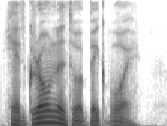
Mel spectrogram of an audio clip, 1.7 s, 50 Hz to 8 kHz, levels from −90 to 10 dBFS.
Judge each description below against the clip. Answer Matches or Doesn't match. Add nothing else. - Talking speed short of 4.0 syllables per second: Doesn't match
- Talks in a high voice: Doesn't match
